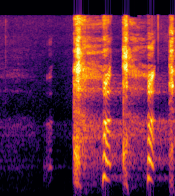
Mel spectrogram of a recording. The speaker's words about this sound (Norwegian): Unnskyld. Ikke lett å hoste med den her.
